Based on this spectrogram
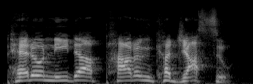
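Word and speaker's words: Pernida Parnkgjas: But upon going to the Bleach Wiki, according to Romanji, they pronounce it Peronida Parunkajasu.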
